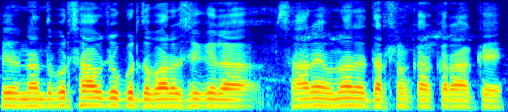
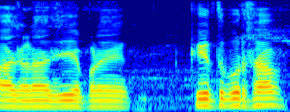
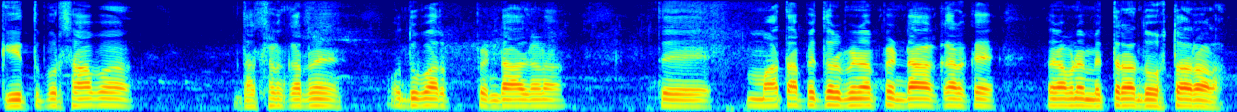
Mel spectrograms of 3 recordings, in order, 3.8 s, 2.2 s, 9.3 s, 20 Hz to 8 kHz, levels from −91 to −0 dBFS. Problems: constant background noise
